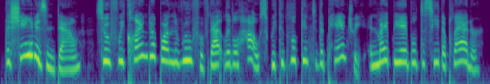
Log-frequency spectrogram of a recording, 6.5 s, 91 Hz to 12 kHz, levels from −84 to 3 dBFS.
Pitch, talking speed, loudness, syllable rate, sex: 320 Hz, 275 wpm, -18 LUFS, 6.6 syllables/s, female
